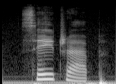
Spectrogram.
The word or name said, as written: satrap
